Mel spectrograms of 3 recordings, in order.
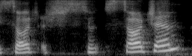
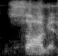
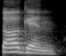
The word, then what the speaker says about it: Sargent: Sargent. Did I pronounce it correct? Soggin. Very Soggin. Sogan, Sogan.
